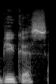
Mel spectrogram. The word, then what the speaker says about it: Beukes: it's pretty exciting it's really exciting so Lauren buas and that is how you pronounce her name cuz she did send me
